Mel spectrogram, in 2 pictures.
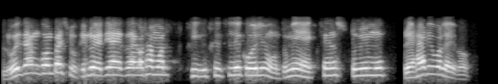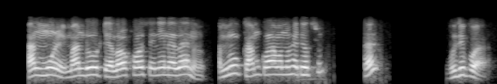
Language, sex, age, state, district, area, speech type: Assamese, male, 30-45, Assam, Nagaon, rural, conversation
